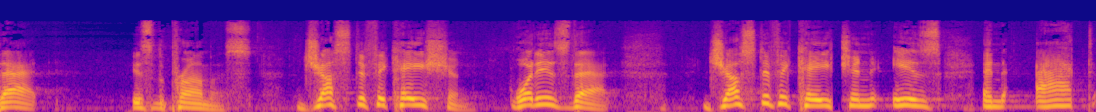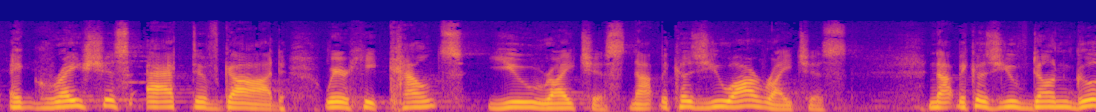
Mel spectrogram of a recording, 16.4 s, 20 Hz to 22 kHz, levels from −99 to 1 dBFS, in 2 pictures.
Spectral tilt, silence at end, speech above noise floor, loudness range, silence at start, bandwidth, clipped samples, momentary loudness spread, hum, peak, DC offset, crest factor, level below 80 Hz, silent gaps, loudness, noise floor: -6 dB/octave; 0 s; 38 dB; 3 LU; 0 s; 11.5 kHz; under 0.1%; 13 LU; none; -4 dBFS; under 0.1%; 16 dB; -52 dBFS; none; -19 LUFS; -56 dBFS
